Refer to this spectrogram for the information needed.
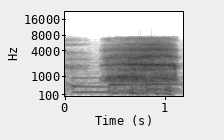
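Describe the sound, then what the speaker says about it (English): A heavy, wheezing breath is heard over a phone line in the game Taisho Alice: one drawn-out rasping exhale, fairly close, after a faint low tone. "Heavy breathing on the phone."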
